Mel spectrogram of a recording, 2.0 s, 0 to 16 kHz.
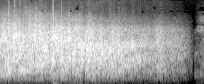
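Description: Dassault Rafale fighter's twin Snecma M88 jet engines in a loud, rough roar as it flies its display. The roar eases slightly, then cuts off abruptly near the end.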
